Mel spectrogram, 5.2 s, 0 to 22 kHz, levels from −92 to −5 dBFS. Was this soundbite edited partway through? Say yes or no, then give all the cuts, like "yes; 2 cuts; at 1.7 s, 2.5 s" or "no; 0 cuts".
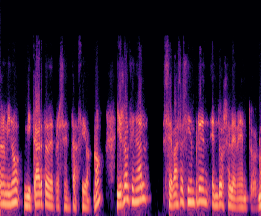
yes; 1 cut; at 2.3 s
